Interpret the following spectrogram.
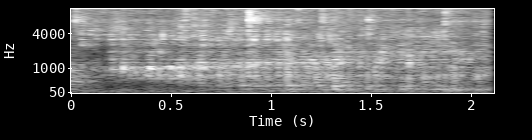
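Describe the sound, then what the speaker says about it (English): Hot water being poured for a lime drink, a quiet, steady splashing stream that runs the whole time with no talk over it. "we're just going to simply pour in our hot water."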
